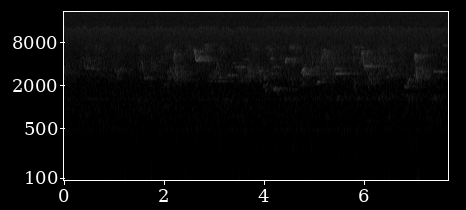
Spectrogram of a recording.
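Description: Near silence: faint background hiss with distant birds chirping, many short high notes throughout.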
